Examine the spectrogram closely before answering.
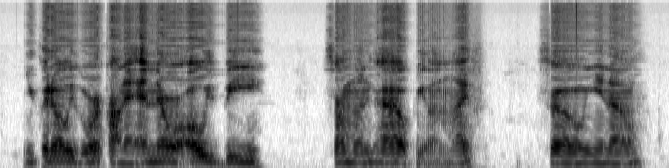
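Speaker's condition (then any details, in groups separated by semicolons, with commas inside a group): Cerebral palsy; from birth, wheelchair user; 16 years since birth, wheelchair throughout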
